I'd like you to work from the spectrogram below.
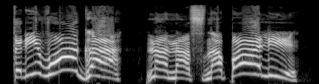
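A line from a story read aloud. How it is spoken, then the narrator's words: Old man shouting. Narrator (Russian): закричал старый профессор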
